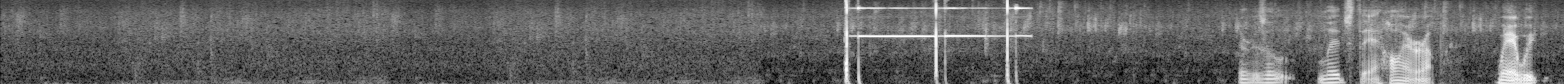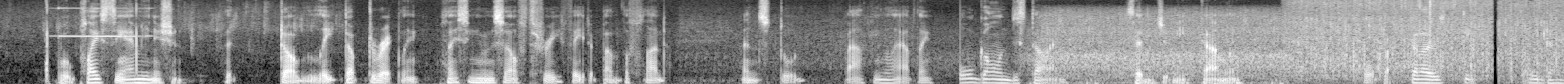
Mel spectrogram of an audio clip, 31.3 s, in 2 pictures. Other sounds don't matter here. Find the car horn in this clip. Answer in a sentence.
The car horn can't be heard in this clip.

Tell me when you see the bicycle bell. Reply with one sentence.
You can hear the bicycle bell from 8.4 to 10.3 s and from 16.1 to 17.2 s.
